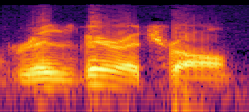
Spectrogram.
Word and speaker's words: resveratrol: We were talking about, I think it's pronounced resveratrol. – Yeah, resveratrol.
